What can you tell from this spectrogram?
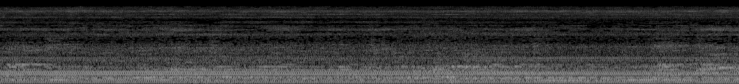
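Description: Steady hum with a few constant tones, unchanging throughout.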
